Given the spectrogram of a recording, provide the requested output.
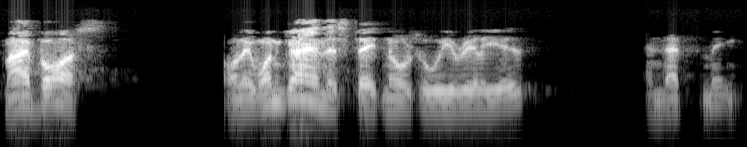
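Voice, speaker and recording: An actor playing a cocky, hard-boiled American gangster on death row in 1940s radio drama, sneering and taunting in slangy tough talk. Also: male voice, low voice, steady tone, moderate pace. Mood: defiant. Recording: muffled old radio recording with long reverb.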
